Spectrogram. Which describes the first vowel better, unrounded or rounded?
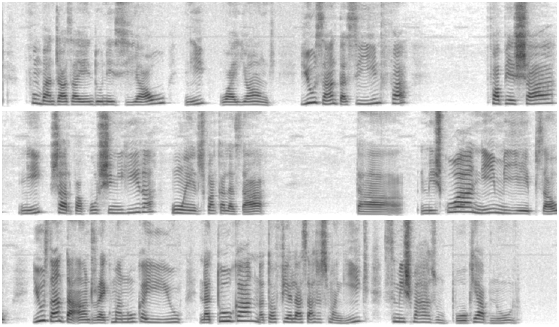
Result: rounded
